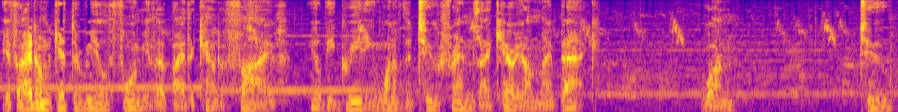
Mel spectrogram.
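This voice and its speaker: An actor voicing a stoic, blunt monster hunter for hire in a fantasy game, terse and dry in delivery. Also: male voice, low-pitched, measured pace, over music. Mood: cool, firm. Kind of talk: fantasy video game acting.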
